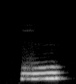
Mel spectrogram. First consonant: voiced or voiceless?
voiced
